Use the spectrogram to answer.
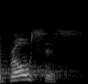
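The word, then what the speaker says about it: brosis (βρῶσις): it was the Greek word brosin. Okay? I'm sorry, brosis. Brosis. B-R-O-S-I-S-N. But it's pronounced brosis.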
